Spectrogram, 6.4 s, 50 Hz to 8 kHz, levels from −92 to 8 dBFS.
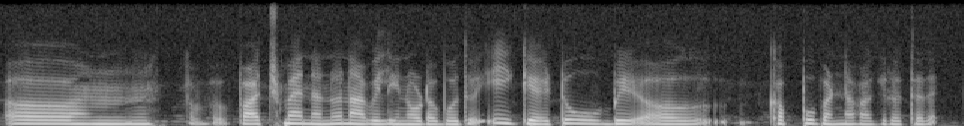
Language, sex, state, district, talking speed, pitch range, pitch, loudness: Kannada, female, Karnataka, Chamarajanagar, 120 wpm, 200-225 Hz, 215 Hz, -16 LUFS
